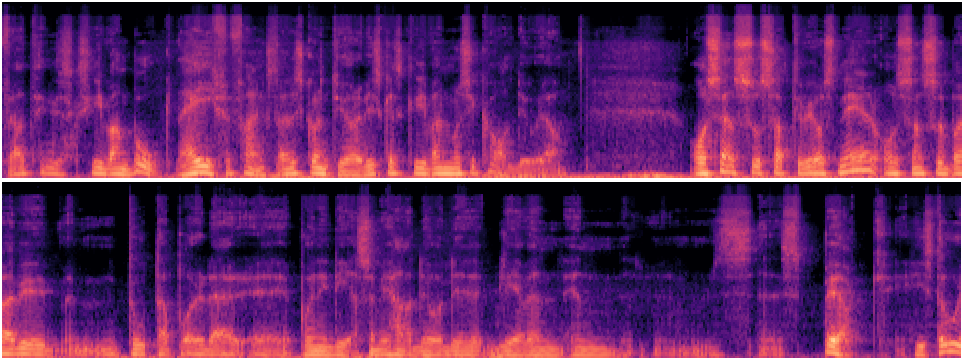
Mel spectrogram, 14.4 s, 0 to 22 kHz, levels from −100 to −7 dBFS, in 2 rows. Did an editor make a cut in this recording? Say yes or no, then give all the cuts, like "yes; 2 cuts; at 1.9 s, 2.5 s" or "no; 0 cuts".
no; 0 cuts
